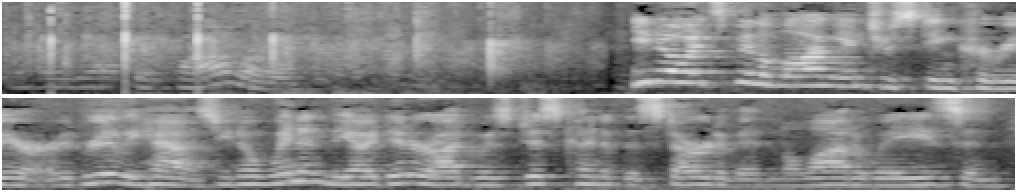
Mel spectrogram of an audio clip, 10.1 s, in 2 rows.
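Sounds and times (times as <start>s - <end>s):
theater audience applause: 0.0s - 3.0s
speech: 0.7s - 1.8s, 3.1s - 10.1s.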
